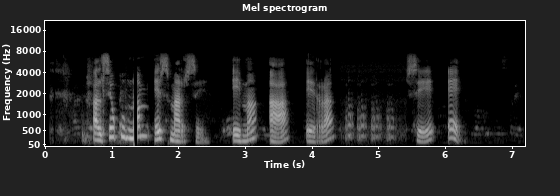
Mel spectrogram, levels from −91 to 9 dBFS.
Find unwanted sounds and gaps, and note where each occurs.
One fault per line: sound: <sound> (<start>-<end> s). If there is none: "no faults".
sound: dropout (1.3-1.4 s)
sound: laugh (4.5-5.3 s)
